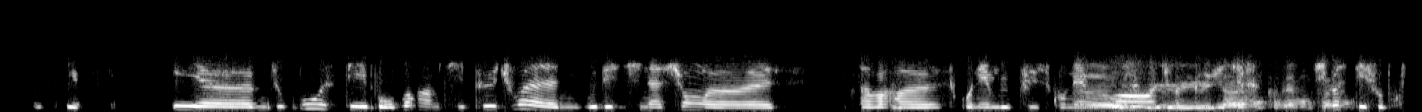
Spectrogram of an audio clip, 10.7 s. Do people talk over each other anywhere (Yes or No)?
Yes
